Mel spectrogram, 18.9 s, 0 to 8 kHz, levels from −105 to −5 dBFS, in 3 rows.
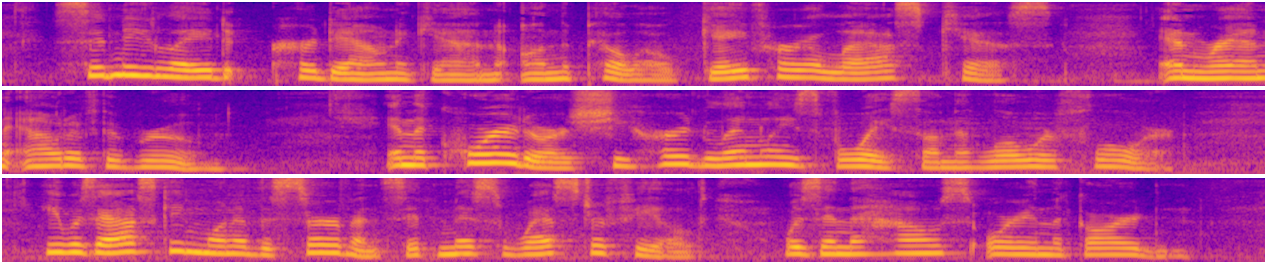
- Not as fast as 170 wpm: Yes, average, 150 wpm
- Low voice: No, high, 195 Hz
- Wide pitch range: No, average, 4.4 semitones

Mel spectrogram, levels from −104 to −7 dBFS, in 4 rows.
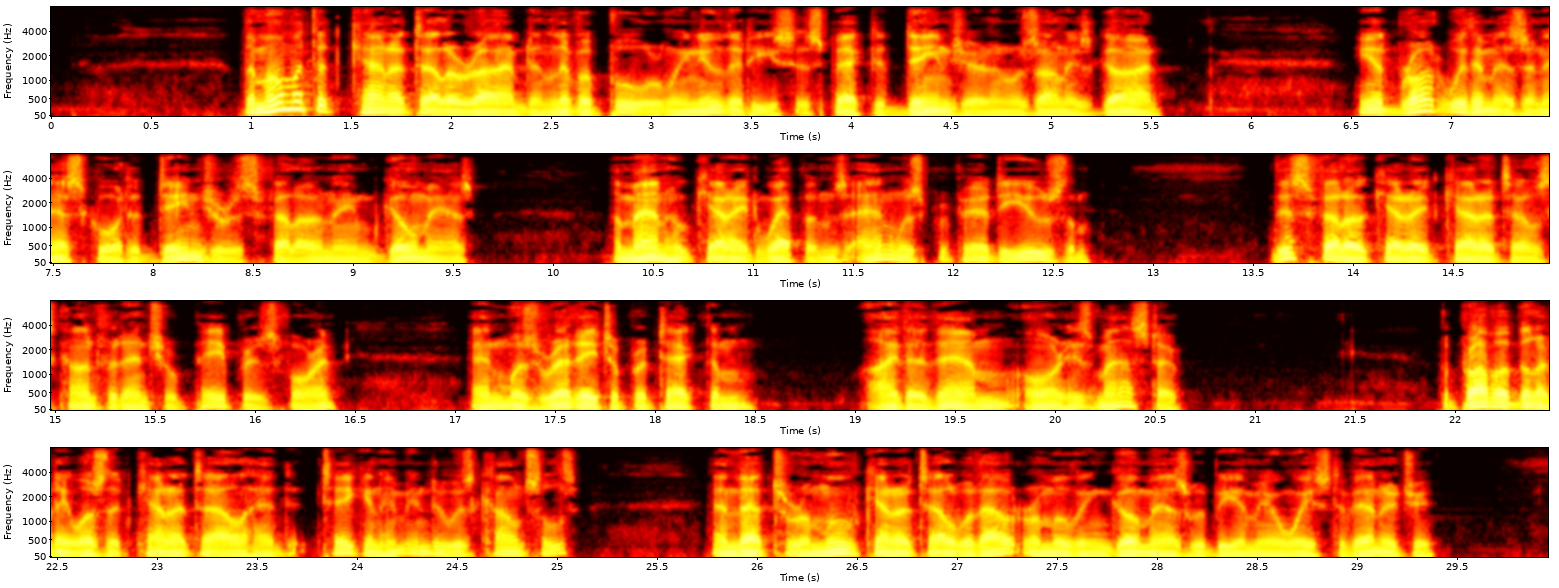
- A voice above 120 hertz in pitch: No, very low, 90 Hz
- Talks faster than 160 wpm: Yes, average, 170 wpm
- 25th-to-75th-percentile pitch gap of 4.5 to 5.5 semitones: No, average, 2.7 semitones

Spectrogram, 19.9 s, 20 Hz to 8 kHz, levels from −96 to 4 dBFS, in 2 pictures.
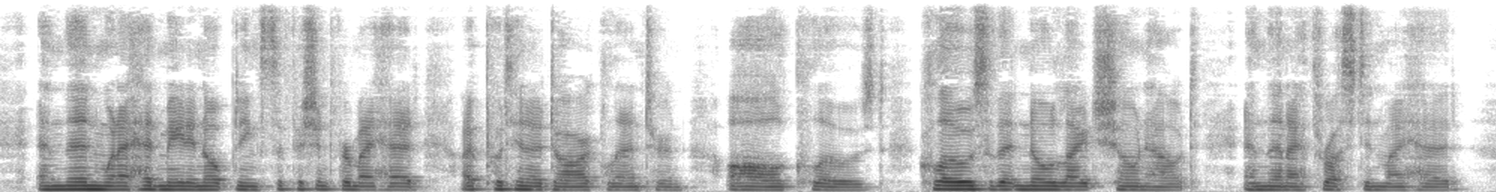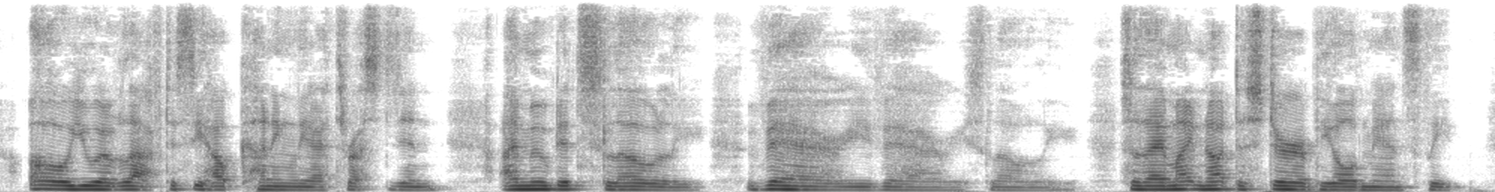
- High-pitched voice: No, low, 135 Hz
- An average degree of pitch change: No, narrow, 2.3 semitones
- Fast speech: No, average, 185 wpm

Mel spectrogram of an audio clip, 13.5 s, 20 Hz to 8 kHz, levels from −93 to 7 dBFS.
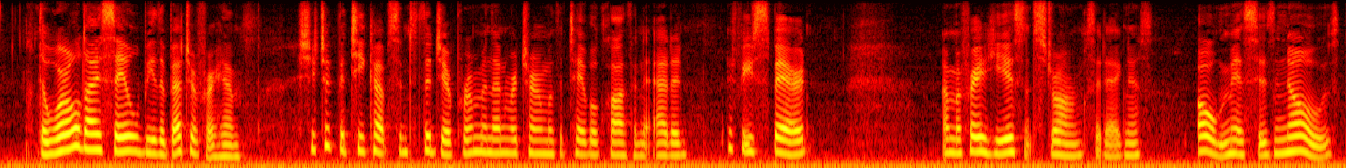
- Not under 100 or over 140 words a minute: No, average, 180 wpm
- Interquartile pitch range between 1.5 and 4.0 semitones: Yes, average, 3.5 semitones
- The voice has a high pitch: Yes, high, 200 Hz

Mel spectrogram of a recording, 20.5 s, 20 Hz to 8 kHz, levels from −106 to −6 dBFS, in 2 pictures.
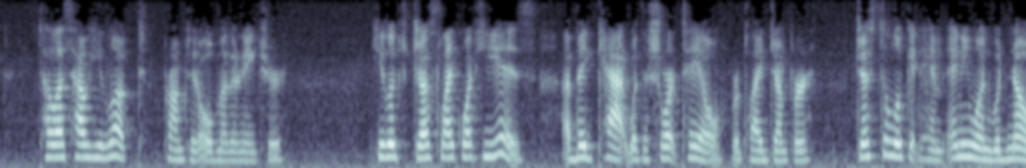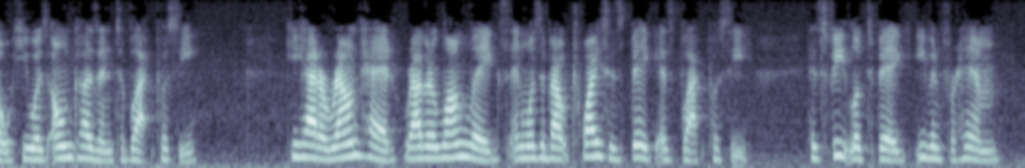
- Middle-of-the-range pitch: No, high, 200 Hz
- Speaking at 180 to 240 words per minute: Yes, average, 190 wpm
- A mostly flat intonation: No, average, 3.9 semitones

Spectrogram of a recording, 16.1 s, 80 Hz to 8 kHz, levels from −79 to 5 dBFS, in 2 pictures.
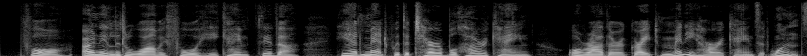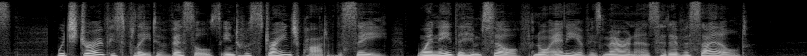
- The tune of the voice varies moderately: No, wide, 6.2 semitones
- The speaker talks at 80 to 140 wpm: No, average, 180 wpm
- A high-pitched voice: No, medium, 170 Hz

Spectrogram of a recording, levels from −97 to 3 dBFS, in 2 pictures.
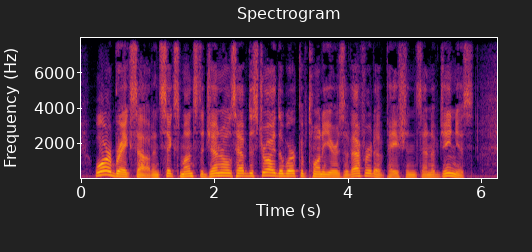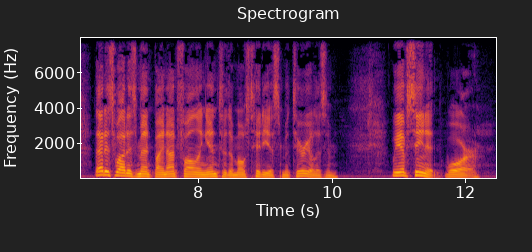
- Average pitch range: No, wide, 5.9 semitones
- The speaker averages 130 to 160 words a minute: No, average, 190 wpm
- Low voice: Yes, low, 125 Hz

